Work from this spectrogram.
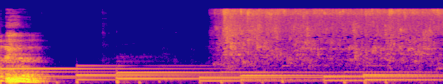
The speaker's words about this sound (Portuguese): Aí sim, já vamos começando ligando o chuveiro aqui.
